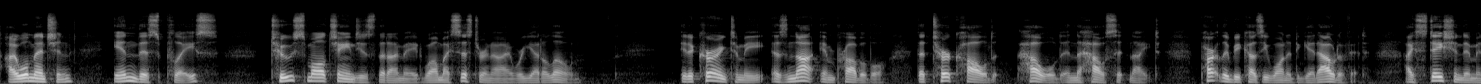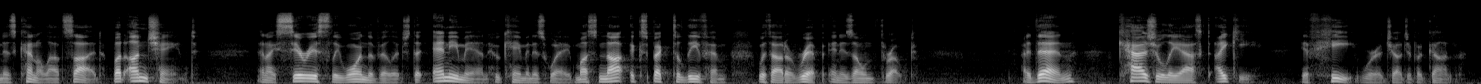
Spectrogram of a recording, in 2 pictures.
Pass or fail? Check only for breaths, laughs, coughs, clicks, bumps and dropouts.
pass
